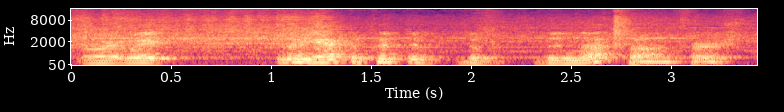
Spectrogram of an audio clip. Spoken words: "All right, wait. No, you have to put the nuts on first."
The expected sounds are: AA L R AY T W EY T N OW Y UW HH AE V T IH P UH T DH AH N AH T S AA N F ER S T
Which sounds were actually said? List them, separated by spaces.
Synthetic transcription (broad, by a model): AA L R AY T W EY T N OW Y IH HH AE F T IH P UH T DH AH N AH T S N F ER S T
